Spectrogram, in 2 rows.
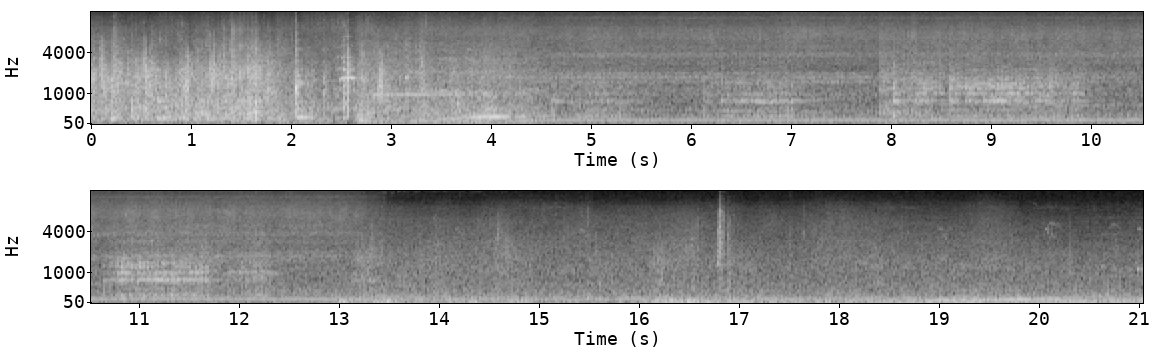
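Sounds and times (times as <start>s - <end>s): shovel scraping concrete: 0.0s - 5.5s
engine idling hum: 0.0s - 21.0s.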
